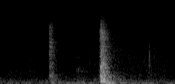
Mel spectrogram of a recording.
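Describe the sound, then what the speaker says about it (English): A door shut indoors during a radio drama scene, heard as a light knock followed by a firmer thud as it closes, then a faint click, fairly close. "You'd better shut that door and sit down."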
